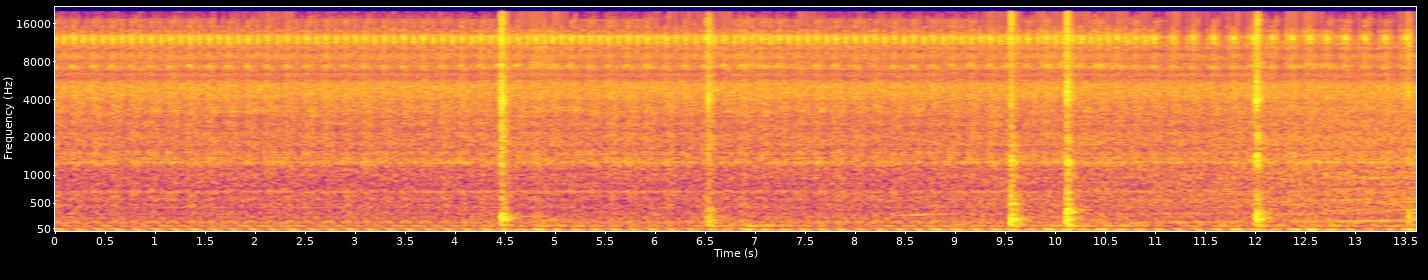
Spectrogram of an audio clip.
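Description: Idle with uneven, irregular sharp pops every couple of seconds breaking the rhythm; the engine is stumbling and misfiring.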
